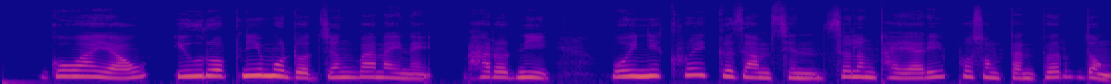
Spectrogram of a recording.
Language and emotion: Bodo, neutral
